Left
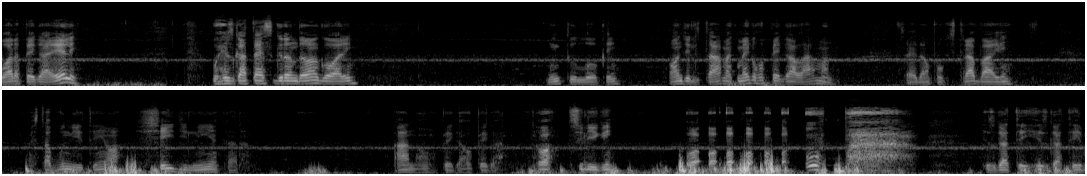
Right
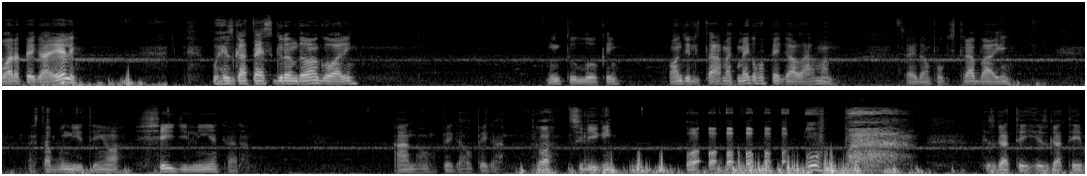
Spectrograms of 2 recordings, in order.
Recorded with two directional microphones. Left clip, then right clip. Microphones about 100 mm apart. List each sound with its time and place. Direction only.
0.0 s speech: 20° left (ahead or behind)
1.9 s speech: centre (ahead or behind)
5.4 s a man's voice: 5° right (ahead or behind)
14.7 s a man's voice: centre (ahead or behind); by 19.9 s 25° left (ahead or behind)
20.6 s speech: 10° left (ahead or behind)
